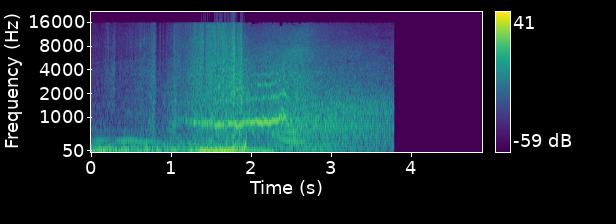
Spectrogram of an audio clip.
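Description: A car engine rumbles as a car drives past.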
